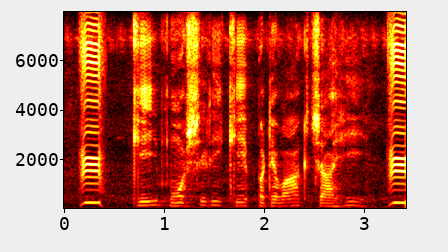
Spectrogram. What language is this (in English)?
Maithili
